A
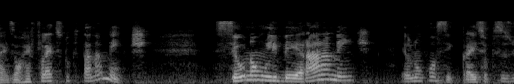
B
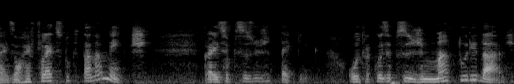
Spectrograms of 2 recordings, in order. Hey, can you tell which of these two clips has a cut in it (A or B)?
B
